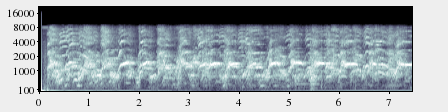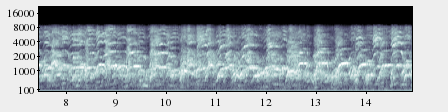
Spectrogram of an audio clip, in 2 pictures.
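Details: Several puppies in a freshly cleaned kennel with no pillow, after eating, give a constant overlapping chorus of high yips and whimpers, many short rising and falling cries tumbling over each other throughout.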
